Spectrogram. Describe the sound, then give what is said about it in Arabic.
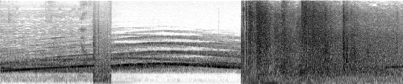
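A ballistic missile striking its target: a wailing, siren-like tone gives way to a harsh, dense roar of explosion noise that stays loud until the end. “صواريخ باليستية نالت الكيان الإسرائيلي ونالت من تل أبيب وأحدثت دمار. هذا صاروخ يصل إلى الهدف، هذا صاروخ يصل إلى الهدف.”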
